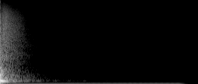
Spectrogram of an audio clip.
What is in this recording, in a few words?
7X14, Drums; Big Fish Audio; Ross Garfield Drums VOL-2; ST LOUIS KIT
